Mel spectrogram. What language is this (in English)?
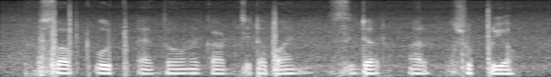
Bangla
